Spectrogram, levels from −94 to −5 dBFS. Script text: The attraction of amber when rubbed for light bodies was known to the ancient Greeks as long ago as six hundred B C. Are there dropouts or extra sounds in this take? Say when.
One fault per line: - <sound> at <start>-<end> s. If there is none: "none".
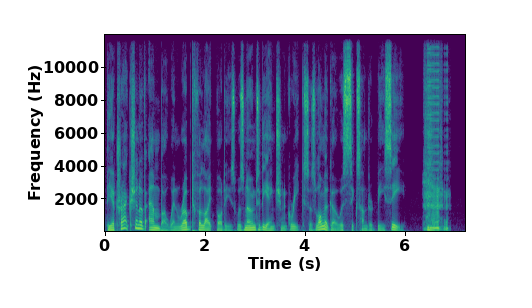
- laugh at 6.3-6.9 s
